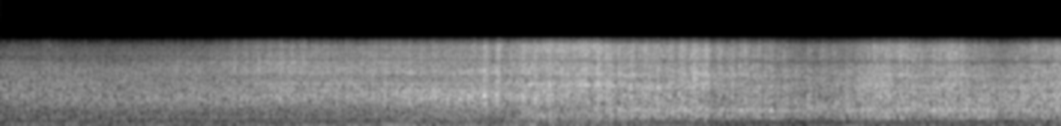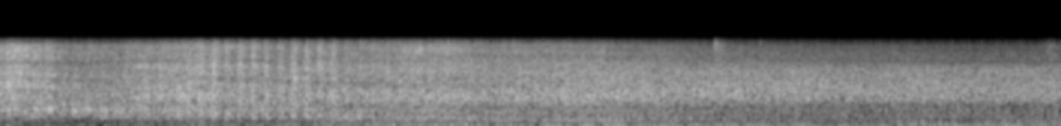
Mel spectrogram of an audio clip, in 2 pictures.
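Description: Metra commuter train with bilevel gallery cars passing close by at speed, wheels rumbling and clacking on the rails. It grows louder over the first few seconds as the cars go by and eases off a little near the end.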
